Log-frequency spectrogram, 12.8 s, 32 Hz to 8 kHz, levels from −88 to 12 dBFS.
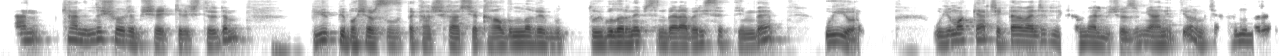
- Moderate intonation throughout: Yes, average, 4.5 semitones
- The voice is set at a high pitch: No, low, 115 Hz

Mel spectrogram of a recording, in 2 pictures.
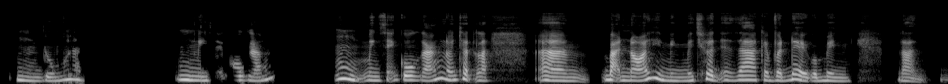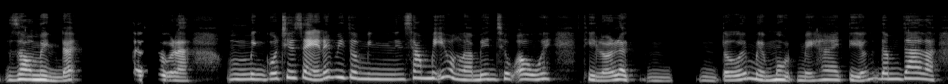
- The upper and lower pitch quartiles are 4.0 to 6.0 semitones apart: Yes, average, 4.5 semitones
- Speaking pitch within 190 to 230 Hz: Yes, high, 210 Hz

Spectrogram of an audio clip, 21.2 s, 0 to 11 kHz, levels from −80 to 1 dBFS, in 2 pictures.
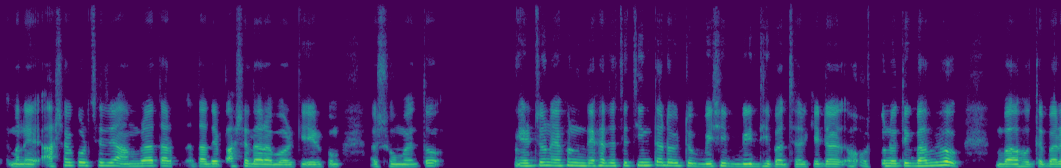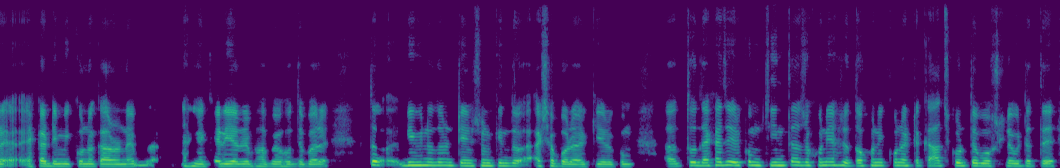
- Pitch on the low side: No, medium, 170 Hz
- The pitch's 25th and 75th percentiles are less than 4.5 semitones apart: No, average, 4.9 semitones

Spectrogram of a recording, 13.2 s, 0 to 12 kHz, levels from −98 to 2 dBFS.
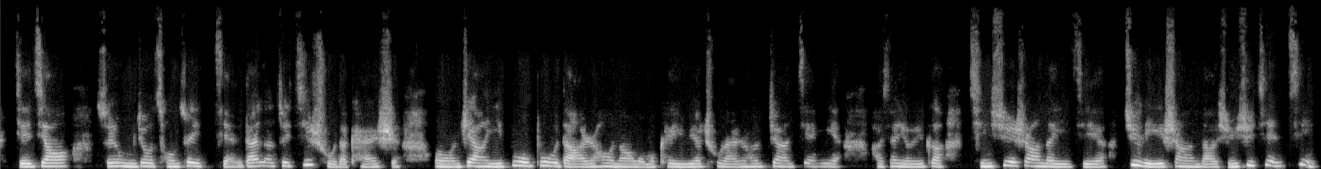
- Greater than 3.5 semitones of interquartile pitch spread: No, average, 2.7 semitones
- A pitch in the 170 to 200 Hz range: No, high, 215 Hz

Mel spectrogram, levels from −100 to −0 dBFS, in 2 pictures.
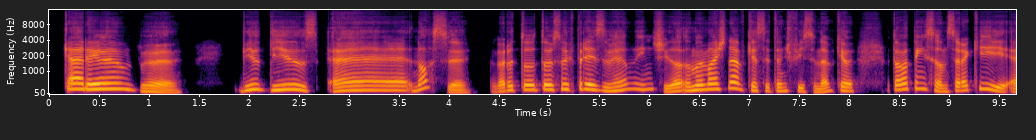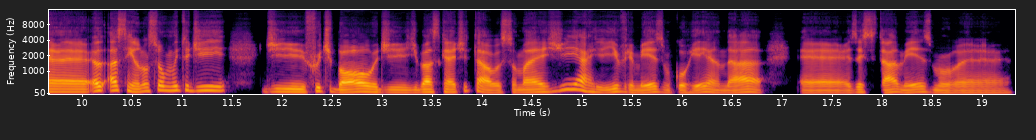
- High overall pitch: No, medium, 140 Hz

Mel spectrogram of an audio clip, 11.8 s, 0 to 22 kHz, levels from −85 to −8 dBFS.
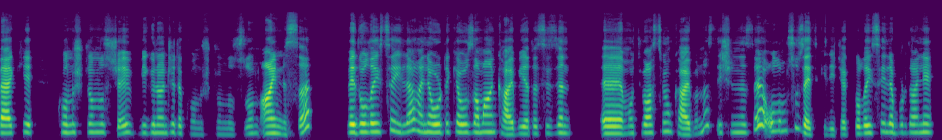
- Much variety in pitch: No, average, 2.9 semitones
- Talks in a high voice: Yes, high, 225 Hz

